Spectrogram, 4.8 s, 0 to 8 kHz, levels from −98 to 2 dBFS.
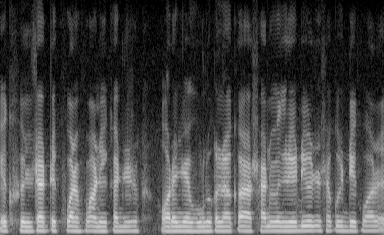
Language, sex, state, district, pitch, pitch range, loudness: Hindi, male, Haryana, Rohtak, 155 Hz, 150-155 Hz, -20 LUFS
